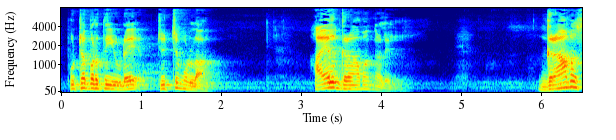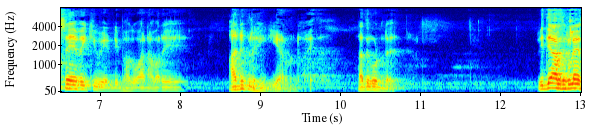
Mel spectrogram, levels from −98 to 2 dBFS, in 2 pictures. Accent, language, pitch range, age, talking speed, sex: native, Malayalam, 140-180 Hz, 60-79, 55 wpm, male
